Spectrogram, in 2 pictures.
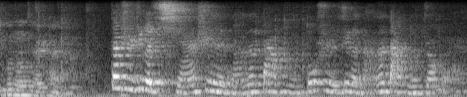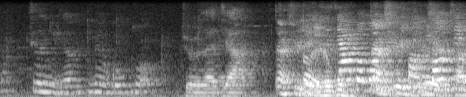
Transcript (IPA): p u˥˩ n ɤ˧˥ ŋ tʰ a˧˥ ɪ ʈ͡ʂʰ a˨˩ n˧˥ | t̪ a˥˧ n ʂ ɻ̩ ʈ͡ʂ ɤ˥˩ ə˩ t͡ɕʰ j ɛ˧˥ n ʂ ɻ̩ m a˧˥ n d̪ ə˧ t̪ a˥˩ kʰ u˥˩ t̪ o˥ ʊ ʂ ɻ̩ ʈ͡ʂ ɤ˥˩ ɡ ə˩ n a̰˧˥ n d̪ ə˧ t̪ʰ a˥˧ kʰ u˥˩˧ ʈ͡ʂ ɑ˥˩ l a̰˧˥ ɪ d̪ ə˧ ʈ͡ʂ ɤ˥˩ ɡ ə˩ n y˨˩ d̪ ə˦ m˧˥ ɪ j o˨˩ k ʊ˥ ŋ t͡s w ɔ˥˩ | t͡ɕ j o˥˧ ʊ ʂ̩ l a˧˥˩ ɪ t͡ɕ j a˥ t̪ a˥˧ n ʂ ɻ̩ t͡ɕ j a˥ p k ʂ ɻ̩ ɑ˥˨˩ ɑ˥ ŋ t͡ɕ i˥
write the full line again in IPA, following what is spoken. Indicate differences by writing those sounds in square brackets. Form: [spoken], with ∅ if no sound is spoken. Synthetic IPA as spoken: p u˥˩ n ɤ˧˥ ŋ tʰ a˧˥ ɪ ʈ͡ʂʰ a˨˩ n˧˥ | t̪ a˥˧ n ʂ ɻ̩ ʈ͡ʂ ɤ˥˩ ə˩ t͡ɕʰ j ɛ˧˥ n ʂ ɻ̩ [n] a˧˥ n d̪ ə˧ t̪ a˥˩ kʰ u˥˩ t̪ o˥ ʊ ʂ ɻ̩ ʈ͡ʂ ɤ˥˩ ɡ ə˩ n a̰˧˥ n d̪ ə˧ [t̪] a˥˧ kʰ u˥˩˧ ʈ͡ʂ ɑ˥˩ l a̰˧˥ ɪ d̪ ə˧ ʈ͡ʂ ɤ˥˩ ɡ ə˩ n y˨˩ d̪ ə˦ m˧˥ ɪ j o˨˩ k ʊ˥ ŋ t͡s w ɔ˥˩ | t͡ɕ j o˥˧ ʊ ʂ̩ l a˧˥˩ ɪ t͡ɕ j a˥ t̪ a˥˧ n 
